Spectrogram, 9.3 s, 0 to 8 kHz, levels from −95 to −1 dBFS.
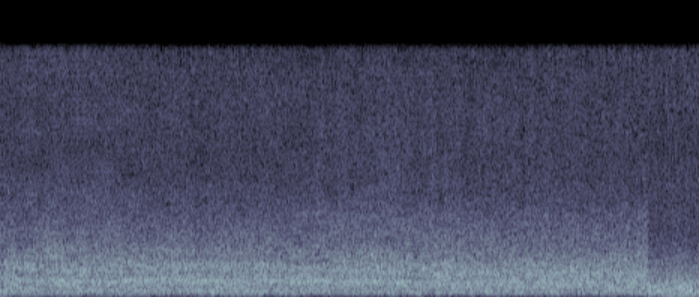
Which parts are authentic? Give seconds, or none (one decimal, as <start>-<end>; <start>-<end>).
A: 1.8-3.5; 4.6-5.5; 6.0-9.3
